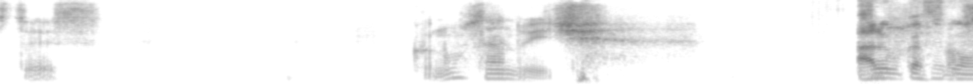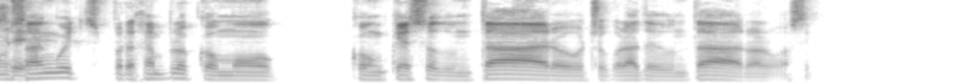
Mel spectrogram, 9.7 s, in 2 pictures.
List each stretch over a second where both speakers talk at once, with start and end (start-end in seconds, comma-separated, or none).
none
